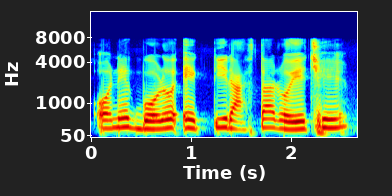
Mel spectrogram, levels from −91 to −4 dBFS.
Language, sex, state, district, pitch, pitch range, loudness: Bengali, female, West Bengal, Alipurduar, 210 Hz, 190-220 Hz, -12 LUFS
